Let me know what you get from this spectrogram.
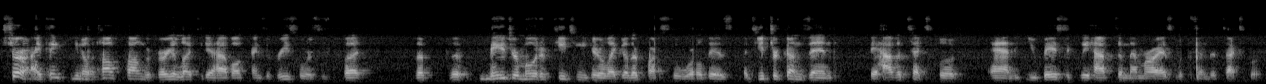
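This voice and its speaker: A man's voice: fairly low pitch, brisk, pushed and bright, a little hiss or hum, rough recording. A man, a teacher, speaking as a guest on a discussion panel, explaining earnestly with many fillers.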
